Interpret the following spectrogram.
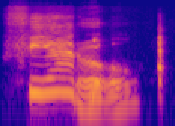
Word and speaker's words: Fierro: Fierro.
